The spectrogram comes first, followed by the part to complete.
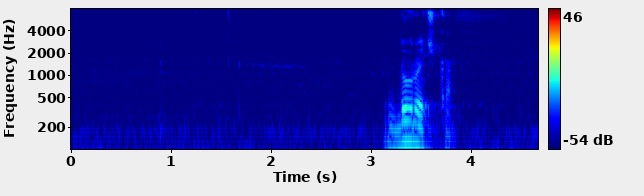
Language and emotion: Russian, neutral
